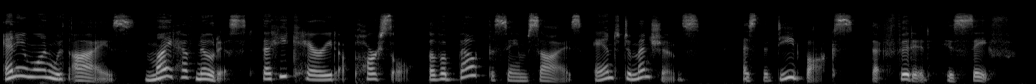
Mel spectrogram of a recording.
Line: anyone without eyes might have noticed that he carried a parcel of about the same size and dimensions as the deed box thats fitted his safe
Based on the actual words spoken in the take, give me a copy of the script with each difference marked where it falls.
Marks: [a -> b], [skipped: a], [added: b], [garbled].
anyone [without -> with] eyes might have noticed that he carried a parcel of about the same size and dimensions as the deed box [thats -> that] fitted his safe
